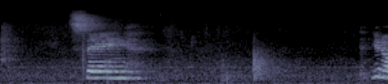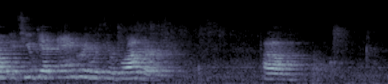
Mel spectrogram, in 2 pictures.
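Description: A woman speaks calmly and close by, with pauses.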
